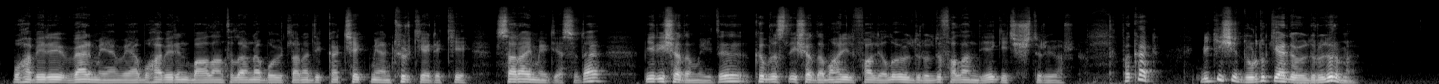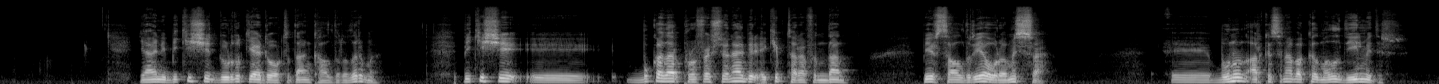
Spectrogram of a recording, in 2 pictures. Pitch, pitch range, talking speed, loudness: 115 Hz, 105-125 Hz, 125 wpm, -20 LUFS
